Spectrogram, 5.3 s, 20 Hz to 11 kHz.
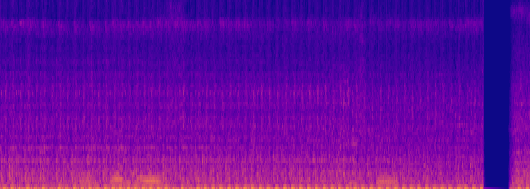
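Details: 2009 Honda Rubicon T500 (Foreman) ATV with battery draining overnight, started in neutral on freshly charged battery: steady, even low thump idle, no misses or knocks; engine clean, battery later found bulged and leaking.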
